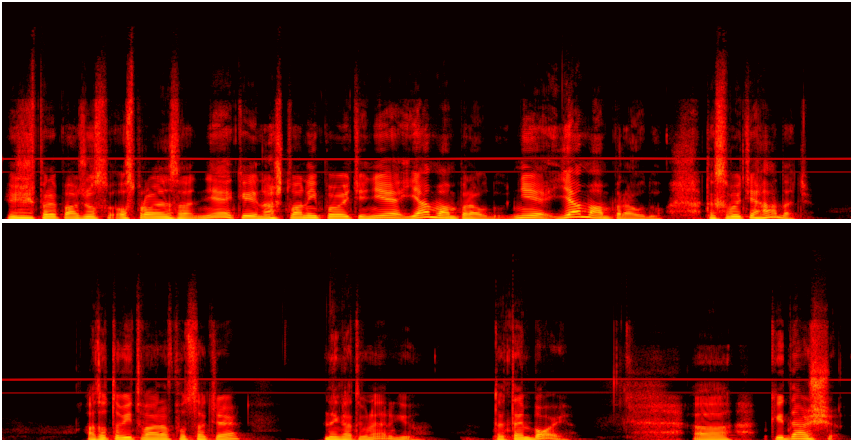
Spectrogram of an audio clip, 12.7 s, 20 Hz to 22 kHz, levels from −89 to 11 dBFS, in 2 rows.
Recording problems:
high-pitched whine; faint; throughout; 6 kHz, 30 dB below the speech

